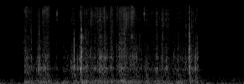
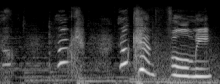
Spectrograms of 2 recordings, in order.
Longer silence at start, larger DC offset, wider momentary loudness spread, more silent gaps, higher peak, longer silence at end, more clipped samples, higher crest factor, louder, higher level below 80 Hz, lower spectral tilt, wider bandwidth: about the same, 0 s vs 0 s; neither; second, 8 LU vs 17 LU; neither; second, -16 dBFS vs 0 dBFS; about the same, 0 s vs 0 s; neither; first, 30 dB vs 16 dB; second, -44 LUFS vs -15 LUFS; second, -60 dBFS vs -40 dBFS; second, -2.5 dB/octave vs -4 dB/octave; about the same, 17 kHz vs 15.5 kHz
